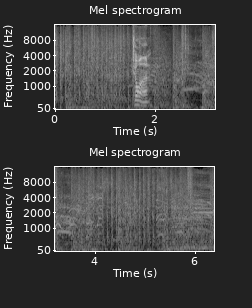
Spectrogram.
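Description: Gunfire during a banzai charge in Medal of Honor: Pacific Assault, with bursts of shots and a loud crack, soldiers' shouts and battle noise throughout, and a player speaking briefly over it.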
